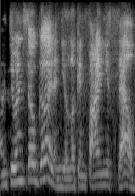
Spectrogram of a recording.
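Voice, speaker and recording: Using a put-on character voice, a man talks at a moderate pace with a high pitch. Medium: actual play. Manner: brassy, warm and showy.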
